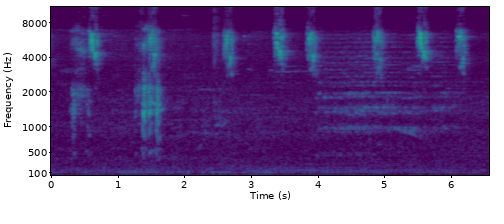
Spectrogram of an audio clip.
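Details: House sparrow calling out to another sparrow: short, sharp, high chirps given singly at uneven gaps, with a child's voice briefly audible in the middle and a low background hum.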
